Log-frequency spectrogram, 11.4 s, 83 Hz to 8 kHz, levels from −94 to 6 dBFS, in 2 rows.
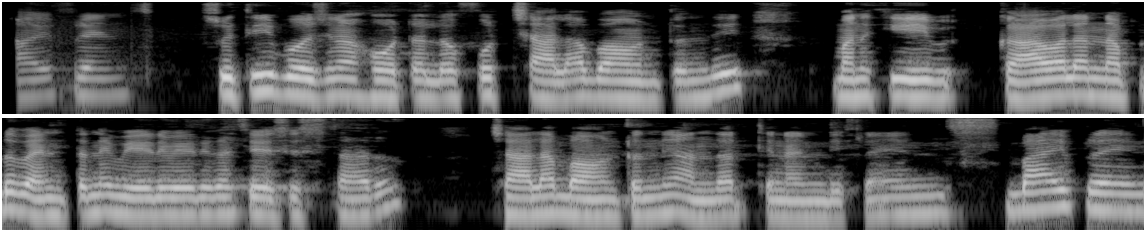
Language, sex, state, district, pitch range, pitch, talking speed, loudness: Telugu, male, Andhra Pradesh, Guntur, 155-180 Hz, 165 Hz, 130 wpm, -22 LUFS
